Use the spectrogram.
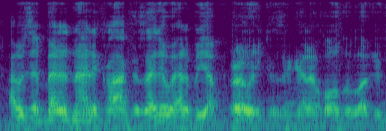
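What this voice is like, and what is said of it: Deep, rough early-morning voice. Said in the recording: “at 4:30 in the morning, I'm starting to have a radio voice ... It sounds like I got hammered last night”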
